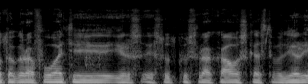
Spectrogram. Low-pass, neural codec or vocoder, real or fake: 14.4 kHz; none; real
